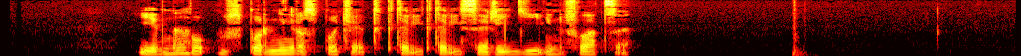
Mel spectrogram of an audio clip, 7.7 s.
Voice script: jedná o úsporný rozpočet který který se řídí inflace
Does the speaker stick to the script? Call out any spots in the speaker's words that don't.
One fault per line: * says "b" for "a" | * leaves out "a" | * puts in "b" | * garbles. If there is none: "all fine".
all fine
